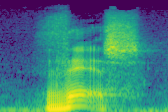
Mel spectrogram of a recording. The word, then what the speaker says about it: this: This. Se escribe con i, pero se dice e.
